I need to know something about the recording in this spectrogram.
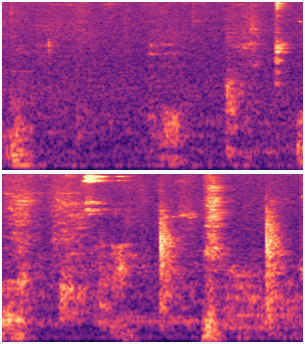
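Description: A dog pants and shuffles at the door, with several short whimpering, yippy bursts at irregular intervals over a low, steady background.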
